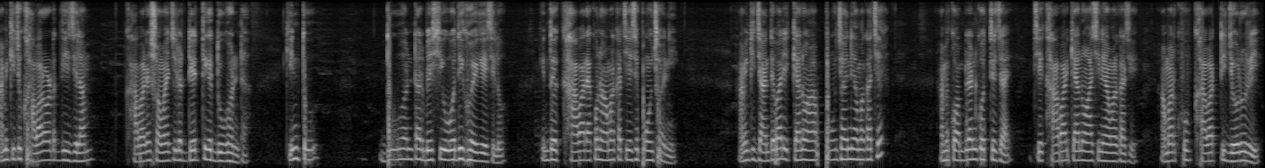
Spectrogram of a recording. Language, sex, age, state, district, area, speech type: Bengali, male, 18-30, West Bengal, South 24 Parganas, rural, spontaneous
